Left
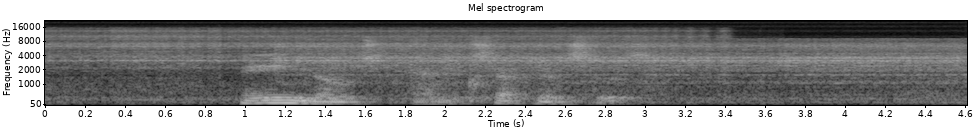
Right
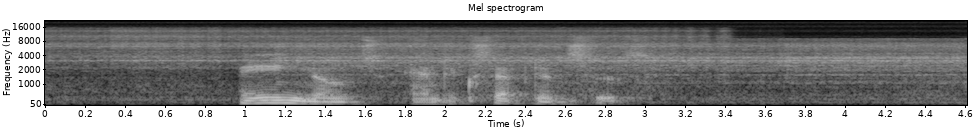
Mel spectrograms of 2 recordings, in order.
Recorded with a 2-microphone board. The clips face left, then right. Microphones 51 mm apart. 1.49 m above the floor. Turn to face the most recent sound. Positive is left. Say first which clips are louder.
# right 6 dB
turn(degrees=-55)  # may be behind; listen again after turning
